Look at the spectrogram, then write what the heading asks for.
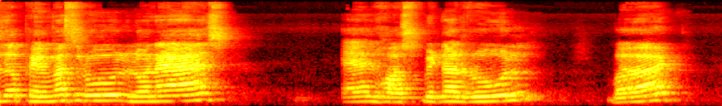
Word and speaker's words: L'Hospital: This is a famous rule known as L'Hospital rule, but L is silent, so it is known as the L'Hospital rule. The L'Hospital rule. H is silent, not L.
